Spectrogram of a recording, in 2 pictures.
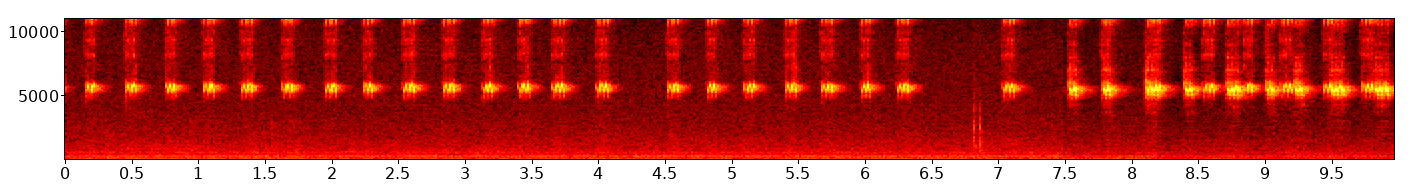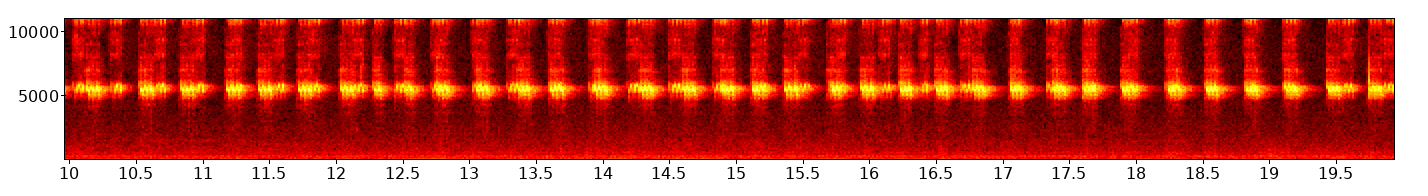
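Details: Cricket chirps, high and piercing, repeated quickly; softer at first, a short pause with a faint click around seven seconds, then louder, faster chirping about three to four per second to the end.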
